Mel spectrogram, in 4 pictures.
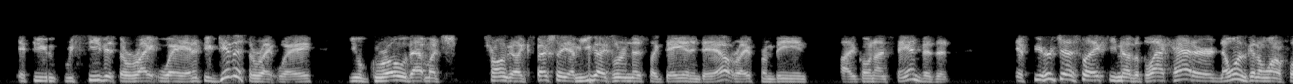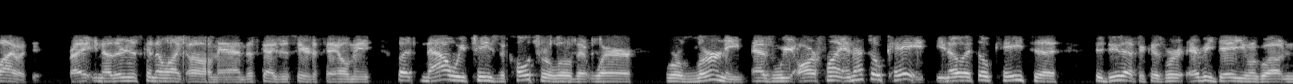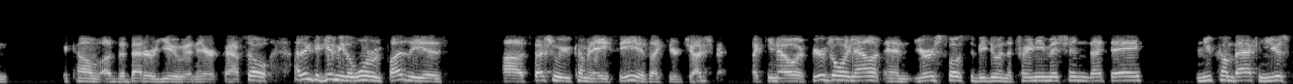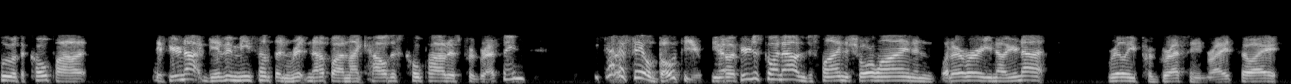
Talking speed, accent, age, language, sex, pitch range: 255 wpm, American, 30-49, English, male, 140-185 Hz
